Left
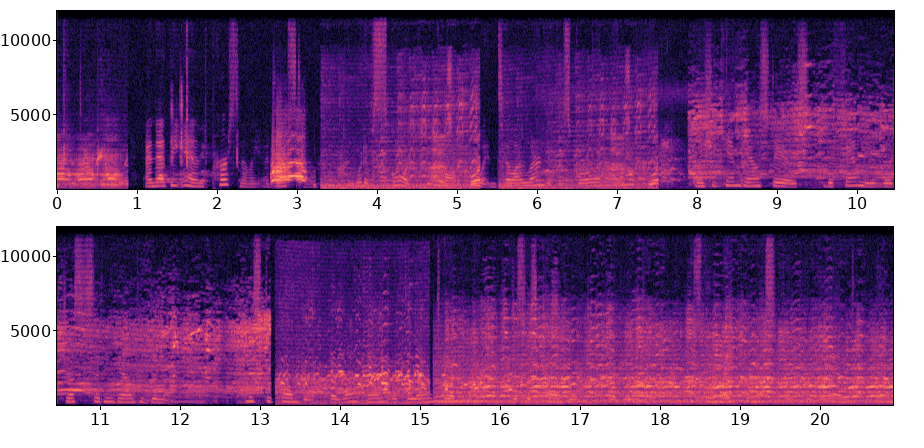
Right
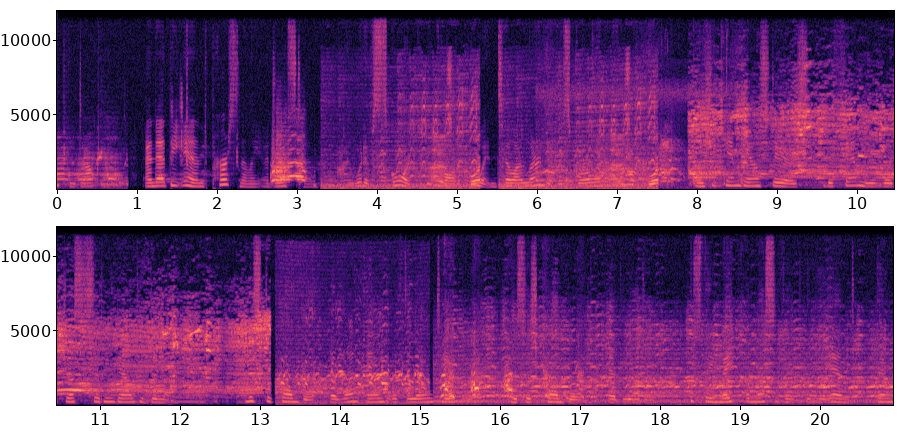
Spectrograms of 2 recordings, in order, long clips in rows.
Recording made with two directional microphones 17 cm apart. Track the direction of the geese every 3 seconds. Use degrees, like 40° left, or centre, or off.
40° left, centre, 30° right, 30° right, centre, 30° left, 30° left.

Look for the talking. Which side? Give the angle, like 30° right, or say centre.
20° right.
